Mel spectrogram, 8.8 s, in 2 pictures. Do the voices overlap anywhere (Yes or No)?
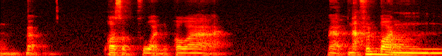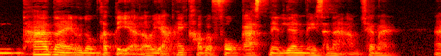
No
